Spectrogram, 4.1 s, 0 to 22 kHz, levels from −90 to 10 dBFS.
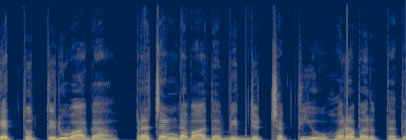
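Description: Speech with overlapping chunks: a 12 ms segment repeats at each one-second join, giving short clicks or stutters at 0.44, 1.45, 2.47 and 3.48 s.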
